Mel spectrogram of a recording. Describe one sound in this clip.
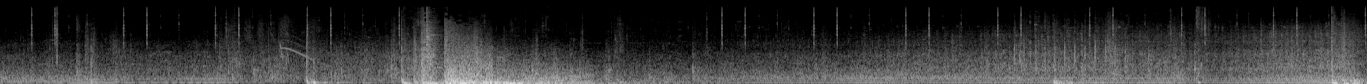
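A rifle fires repeated sharp shots.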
